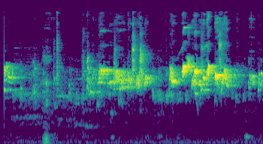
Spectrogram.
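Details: Red-whiskered bulbul singing: varied warbled phrases of chirps and short whistles, with a brief low thump near the first second and faint low background hum.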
